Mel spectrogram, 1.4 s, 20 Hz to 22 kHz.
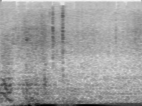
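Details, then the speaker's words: Peugeot 207 1.4 petrol four-cylinder at auction, 124,000 miles, already running when reached: smooth, steady low hum with an even beat and no knocks or rattles. A normal, clean idle. "Yeah, that sounds good. I mean, these 1.4s, they're sort of cheap and cheerful, very reliable in general."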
